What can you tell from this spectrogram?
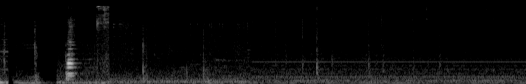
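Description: A short, loud car-horn-like toot just under a second in, then quiet typing on a computer keyboard, with scattered key clicks.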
